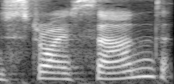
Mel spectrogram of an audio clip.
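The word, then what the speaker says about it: Streisand: Siri Apple's virtual assistant on the iPhone iPhone pronounces her name incorrectly she says the second s in stri sand and not soft Z Sten yes I say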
